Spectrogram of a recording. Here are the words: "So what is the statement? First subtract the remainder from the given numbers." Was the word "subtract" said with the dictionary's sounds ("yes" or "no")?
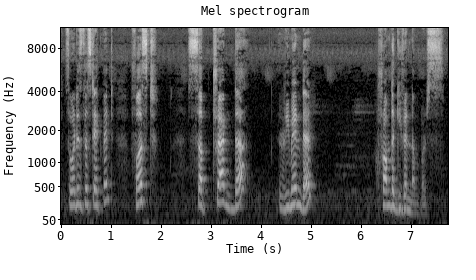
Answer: yes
